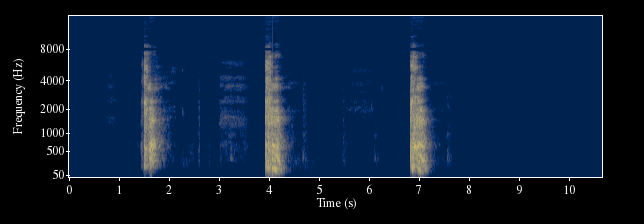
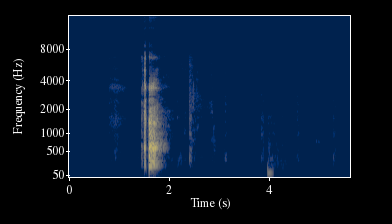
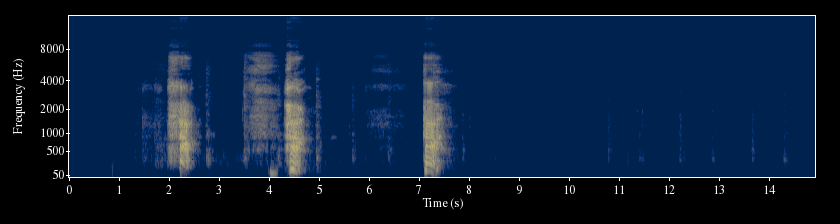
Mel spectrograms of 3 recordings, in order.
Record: three_cough_length: 10.7 s
three_cough_amplitude: 32767
three_cough_signal_mean_std_ratio: 0.23
cough_length: 5.6 s
cough_amplitude: 32060
cough_signal_mean_std_ratio: 0.15
exhalation_length: 14.9 s
exhalation_amplitude: 30567
exhalation_signal_mean_std_ratio: 0.21
survey_phase: beta (2021-08-13 to 2022-03-07)
age: 65+
gender: Male
wearing_mask: 'No'
symptom_none: true
smoker_status: Never smoked
respiratory_condition_asthma: false
respiratory_condition_other: false
recruitment_source: REACT
submission_delay: 3 days
covid_test_result: Negative
covid_test_method: RT-qPCR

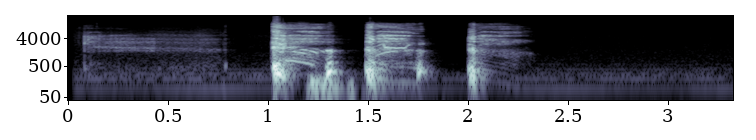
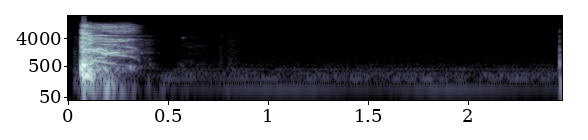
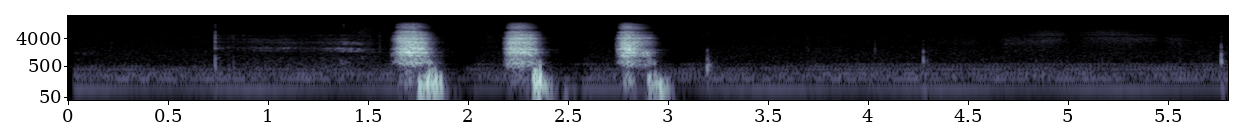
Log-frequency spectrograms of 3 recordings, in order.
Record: three_cough_length: 3.3 s
three_cough_amplitude: 32768
three_cough_signal_mean_std_ratio: 0.31
cough_length: 2.5 s
cough_amplitude: 32768
cough_signal_mean_std_ratio: 0.21
exhalation_length: 5.8 s
exhalation_amplitude: 24514
exhalation_signal_mean_std_ratio: 0.25
survey_phase: beta (2021-08-13 to 2022-03-07)
age: 45-64
gender: Female
wearing_mask: 'No'
symptom_cough_any: true
symptom_runny_or_blocked_nose: true
symptom_sore_throat: true
symptom_fatigue: true
symptom_onset: 3 days
smoker_status: Ex-smoker
respiratory_condition_asthma: false
respiratory_condition_other: false
recruitment_source: Test and Trace
submission_delay: 2 days
covid_test_result: Positive
covid_test_method: ePCR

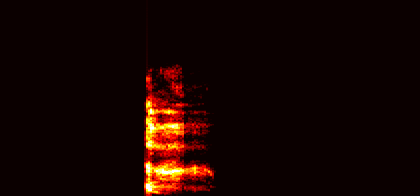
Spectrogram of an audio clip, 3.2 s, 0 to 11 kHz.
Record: cough_length: 3.2 s
cough_amplitude: 26692
cough_signal_mean_std_ratio: 0.22
survey_phase: beta (2021-08-13 to 2022-03-07)
age: 18-44
gender: Female
wearing_mask: 'No'
symptom_cough_any: true
symptom_runny_or_blocked_nose: true
symptom_fatigue: true
symptom_headache: true
symptom_other: true
symptom_onset: 7 days
smoker_status: Never smoked
respiratory_condition_asthma: true
respiratory_condition_other: false
recruitment_source: Test and Trace
submission_delay: 2 days
covid_test_result: Positive
covid_test_method: RT-qPCR
covid_ct_value: 27.3
covid_ct_gene: N gene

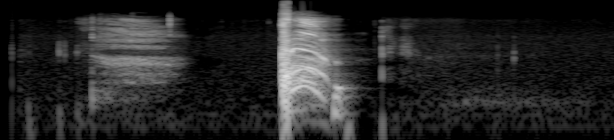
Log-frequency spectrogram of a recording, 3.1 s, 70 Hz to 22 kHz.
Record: cough_length: 3.1 s
cough_amplitude: 32768
cough_signal_mean_std_ratio: 0.23
survey_phase: beta (2021-08-13 to 2022-03-07)
age: 45-64
gender: Female
wearing_mask: 'No'
symptom_none: true
smoker_status: Never smoked
respiratory_condition_asthma: false
respiratory_condition_other: false
recruitment_source: REACT
submission_delay: 1 day
covid_test_result: Negative
covid_test_method: RT-qPCR
influenza_a_test_result: Negative
influenza_b_test_result: Negative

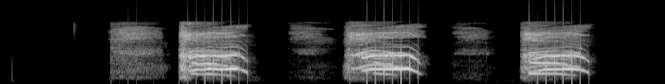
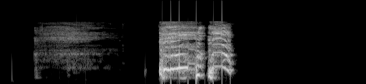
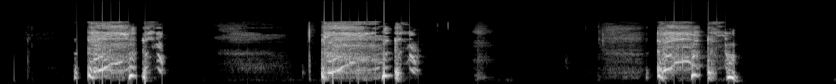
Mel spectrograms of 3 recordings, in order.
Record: exhalation_length: 6.7 s
exhalation_amplitude: 32767
exhalation_signal_mean_std_ratio: 0.53
cough_length: 3.7 s
cough_amplitude: 30866
cough_signal_mean_std_ratio: 0.37
three_cough_length: 8.4 s
three_cough_amplitude: 32767
three_cough_signal_mean_std_ratio: 0.42
survey_phase: alpha (2021-03-01 to 2021-08-12)
age: 18-44
gender: Female
wearing_mask: 'No'
symptom_cough_any: true
symptom_fatigue: true
smoker_status: Ex-smoker
respiratory_condition_asthma: false
respiratory_condition_other: false
recruitment_source: Test and Trace
submission_delay: 2 days
covid_test_result: Positive
covid_test_method: RT-qPCR
covid_ct_value: 16.6
covid_ct_gene: N gene
covid_ct_mean: 16.7
covid_viral_load: 3400000 copies/ml
covid_viral_load_category: High viral load (>1M copies/ml)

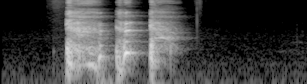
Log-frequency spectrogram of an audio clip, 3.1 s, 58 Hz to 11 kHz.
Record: three_cough_length: 3.1 s
three_cough_amplitude: 8368
three_cough_signal_mean_std_ratio: 0.35
survey_phase: beta (2021-08-13 to 2022-03-07)
age: 45-64
gender: Female
wearing_mask: 'No'
symptom_cough_any: true
symptom_runny_or_blocked_nose: true
symptom_fatigue: true
symptom_change_to_sense_of_smell_or_taste: true
symptom_loss_of_taste: true
symptom_onset: 8 days
smoker_status: Never smoked
respiratory_condition_asthma: false
respiratory_condition_other: false
recruitment_source: Test and Trace
submission_delay: 2 days
covid_test_result: Positive
covid_test_method: LAMP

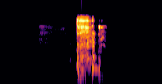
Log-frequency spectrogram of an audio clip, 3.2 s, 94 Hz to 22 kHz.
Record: cough_length: 3.2 s
cough_amplitude: 32768
cough_signal_mean_std_ratio: 0.29
survey_phase: beta (2021-08-13 to 2022-03-07)
age: 45-64
gender: Male
wearing_mask: 'No'
symptom_cough_any: true
symptom_runny_or_blocked_nose: true
symptom_sore_throat: true
symptom_fatigue: true
symptom_fever_high_temperature: true
symptom_headache: true
symptom_onset: 5 days
smoker_status: Ex-smoker
respiratory_condition_asthma: true
respiratory_condition_other: false
recruitment_source: Test and Trace
submission_delay: 2 days
covid_test_result: Negative
covid_test_method: RT-qPCR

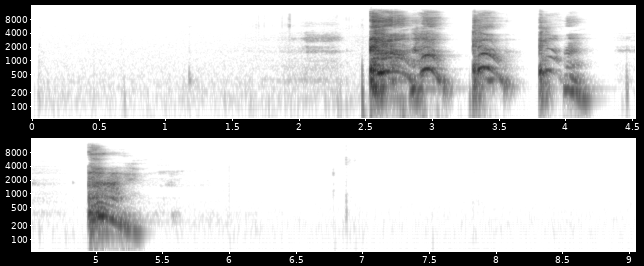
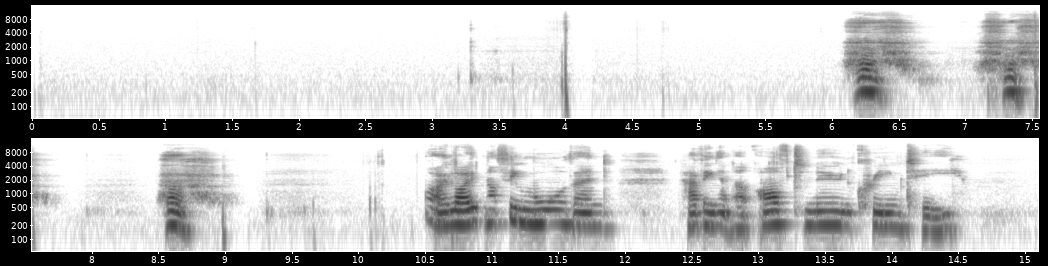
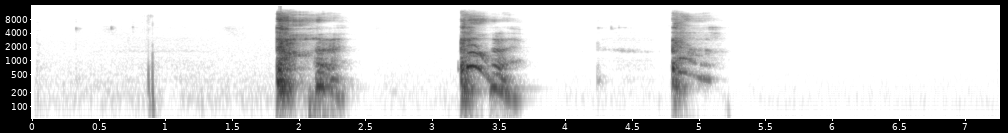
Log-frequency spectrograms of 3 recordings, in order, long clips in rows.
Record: cough_length: 9.0 s
cough_amplitude: 30977
cough_signal_mean_std_ratio: 0.24
exhalation_length: 15.1 s
exhalation_amplitude: 14291
exhalation_signal_mean_std_ratio: 0.37
three_cough_length: 7.3 s
three_cough_amplitude: 31508
three_cough_signal_mean_std_ratio: 0.23
survey_phase: alpha (2021-03-01 to 2021-08-12)
age: 45-64
gender: Female
wearing_mask: 'No'
symptom_none: true
symptom_onset: 3 days
smoker_status: Never smoked
respiratory_condition_asthma: false
respiratory_condition_other: false
recruitment_source: REACT
submission_delay: 1 day
covid_test_result: Negative
covid_test_method: RT-qPCR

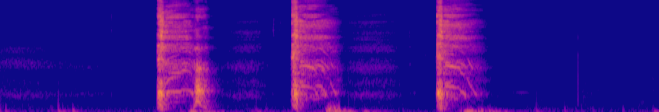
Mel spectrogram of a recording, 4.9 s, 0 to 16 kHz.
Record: three_cough_length: 4.9 s
three_cough_amplitude: 16407
three_cough_signal_mean_std_ratio: 0.29
survey_phase: alpha (2021-03-01 to 2021-08-12)
age: 45-64
gender: Female
wearing_mask: 'No'
symptom_fatigue: true
smoker_status: Ex-smoker
respiratory_condition_asthma: false
respiratory_condition_other: false
recruitment_source: Test and Trace
submission_delay: 2 days
covid_test_result: Positive
covid_test_method: RT-qPCR
covid_ct_value: 15.6
covid_ct_gene: ORF1ab gene
covid_ct_mean: 16.3
covid_viral_load: 4500000 copies/ml
covid_viral_load_category: High viral load (>1M copies/ml)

